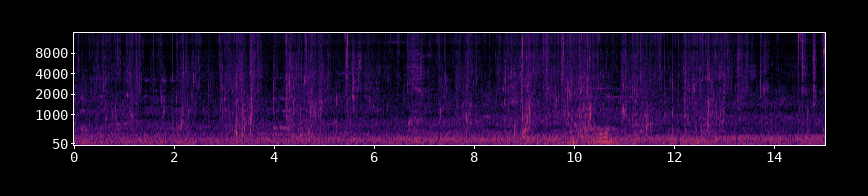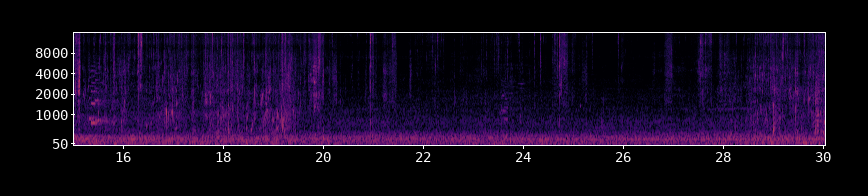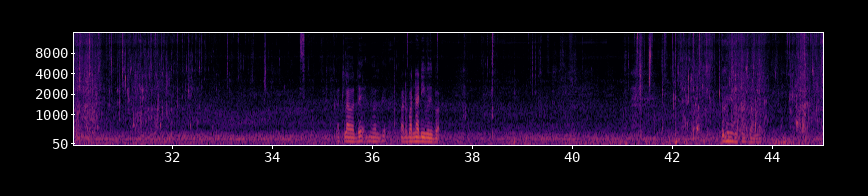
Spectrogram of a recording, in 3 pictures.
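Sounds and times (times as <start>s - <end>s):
steady low hum: 0.0s - 45.0s
water sloshing and dripping: 0.0s - 45.0s.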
